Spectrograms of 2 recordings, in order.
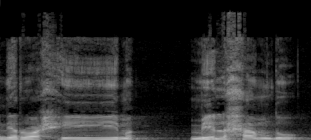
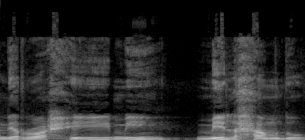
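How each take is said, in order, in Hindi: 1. पहली मीम साकिन है, फिर एक नई मीम आती है। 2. पहली मीम पर स्वर है, फिर एक मीम दोहराई जाती है। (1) "एक मीम और इसको साकिन किया और एक मीम और पैदा किया" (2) "वसल करते हुए दो मीमें पैदा कर देते हैं"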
